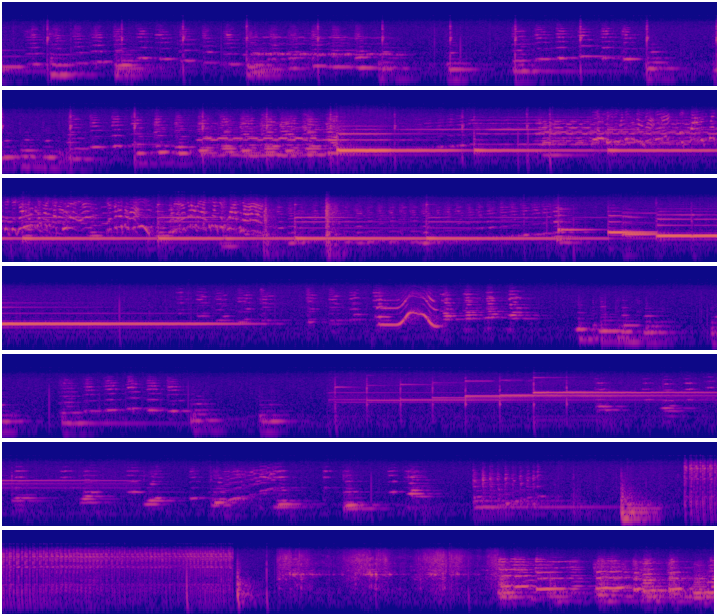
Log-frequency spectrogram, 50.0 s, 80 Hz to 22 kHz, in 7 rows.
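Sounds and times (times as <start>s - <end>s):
bell-like chime notes: 31.9s - 37.2s.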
